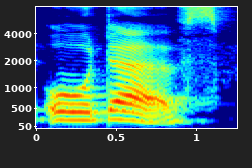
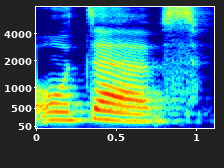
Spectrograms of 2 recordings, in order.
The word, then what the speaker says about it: hors d'oeuvre: meal, they are called hors d'oeuvres, singular hors d'oeuvre. Right. Doesn't sound anything like the way it's written there. If you haven't seen that word before written down, you could get it wrong.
